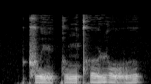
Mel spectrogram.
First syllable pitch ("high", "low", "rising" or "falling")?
low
